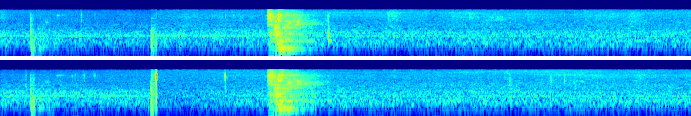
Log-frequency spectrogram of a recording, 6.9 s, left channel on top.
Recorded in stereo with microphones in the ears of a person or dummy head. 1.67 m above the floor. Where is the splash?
20° left (ahead or behind), 4 m.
